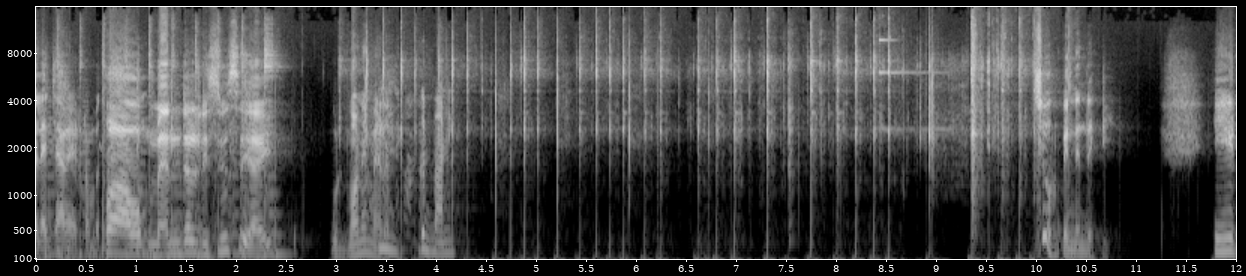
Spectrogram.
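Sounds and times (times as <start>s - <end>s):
typewriter keys clicking: 3.0s - 8.6s, 9.4s - 10.4s.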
